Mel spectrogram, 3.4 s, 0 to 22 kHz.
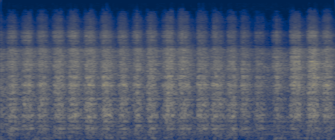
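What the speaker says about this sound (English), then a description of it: "I'll take with this little block sander here, and I'm just gonna round out that" A small hand block sander, a 1x2 wrapped in sandpaper, rubbing over MDO plywood to smooth a rough cut edge, a steady rhythmic back-and-forth scratching of quick even strokes, close and continuous.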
